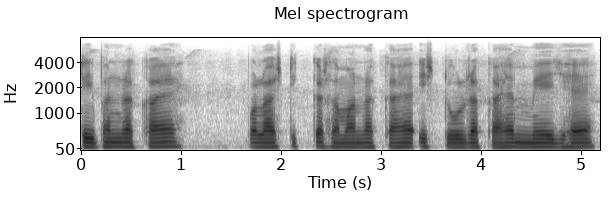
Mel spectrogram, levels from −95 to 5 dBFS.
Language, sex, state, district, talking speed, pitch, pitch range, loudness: Hindi, male, Uttar Pradesh, Shamli, 150 wpm, 105 Hz, 105-110 Hz, -17 LUFS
